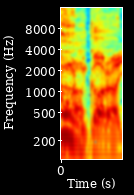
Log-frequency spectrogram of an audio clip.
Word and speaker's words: Un'Goro: Like most of Hearthstone's expansions, is it Un'Goro? Is a reference. – Un'Goro, yep. – Is it Un'Goro? – Un'Goro. You gotta say it like an orc.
